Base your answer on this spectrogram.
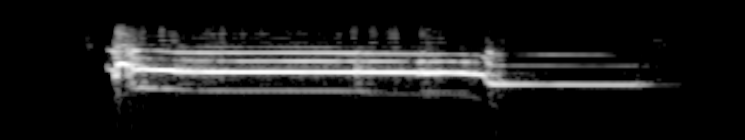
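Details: Redbone Coonhound treeing a raccoon up a palm tree, giving a loud, long drawn-out baying howl, held steady for about two seconds before dropping abruptly to a lower tone that fades out.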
